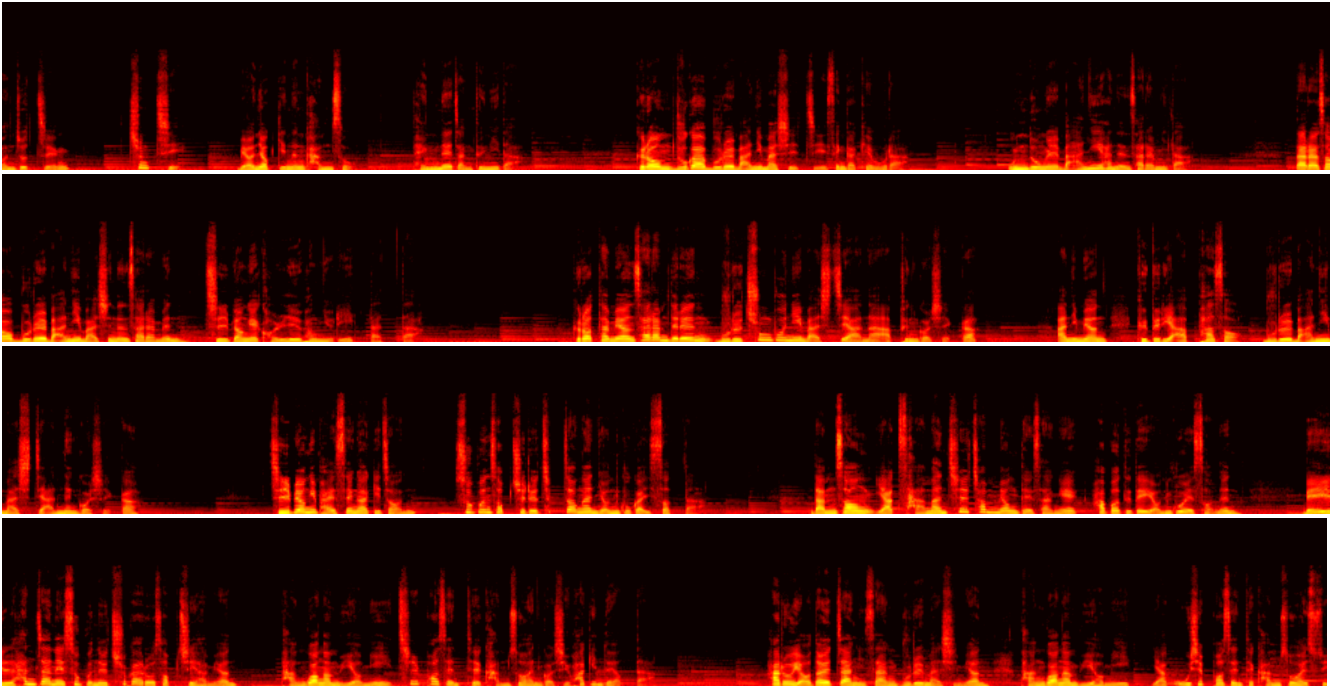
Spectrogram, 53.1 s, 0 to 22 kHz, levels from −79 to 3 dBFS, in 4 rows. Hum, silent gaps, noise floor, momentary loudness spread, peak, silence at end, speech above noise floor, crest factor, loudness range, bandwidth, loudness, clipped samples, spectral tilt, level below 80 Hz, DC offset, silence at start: none; none; -54 dBFS; 18 LU; -8 dBFS; 0 s; 28 dB; 20 dB; 5 LU; 16 kHz; -27 LUFS; under 0.1%; -5 dB/octave; -48 dBFS; under 0.1%; 0 s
